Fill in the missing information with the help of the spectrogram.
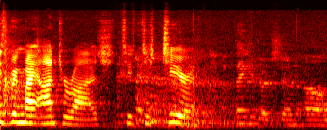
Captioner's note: audience laughing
